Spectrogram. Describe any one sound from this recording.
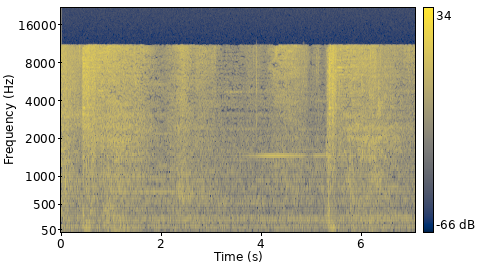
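A magical energy swirls with a shimmering whoosh.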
